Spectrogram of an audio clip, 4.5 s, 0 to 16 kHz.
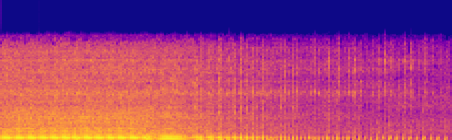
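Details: Honda 125 XLS engine noise: steady high rev dropping away into a slowing, distinct chuffing beat as the engine winds down; some unexplained abnormal noise, cause unclear.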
